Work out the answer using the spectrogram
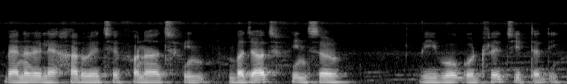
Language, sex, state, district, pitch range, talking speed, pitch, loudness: Bengali, male, West Bengal, Cooch Behar, 95-105 Hz, 105 wpm, 100 Hz, -18 LUFS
